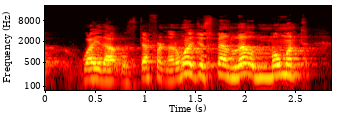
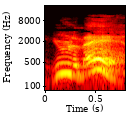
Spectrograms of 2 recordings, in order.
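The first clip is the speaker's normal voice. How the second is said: lightly voiced tough-guy catchphrase, a bit higher and louder; a hint of a Mister T swagger; 5 semitones higher, 5 dB louder than usual. Preacher quoting a catchphrase to the congregation, a light Mister T impression. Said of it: "it made me think of Mister T".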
